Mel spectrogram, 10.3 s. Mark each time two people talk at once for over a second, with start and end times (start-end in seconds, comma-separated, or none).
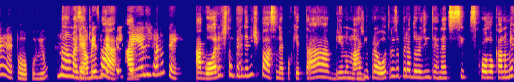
1.6-2.8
